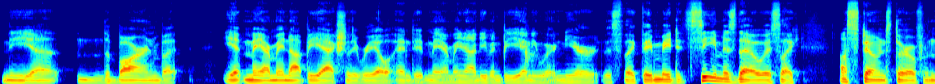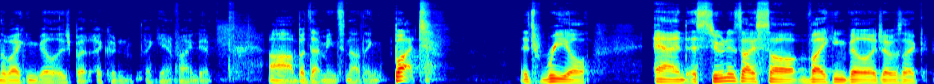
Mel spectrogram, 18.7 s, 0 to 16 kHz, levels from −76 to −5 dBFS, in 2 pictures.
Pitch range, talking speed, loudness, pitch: 95-110 Hz, 210 wpm, -23 LUFS, 100 Hz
